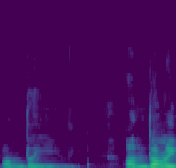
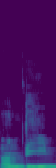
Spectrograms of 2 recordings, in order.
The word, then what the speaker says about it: Undine: A 2,000 star galaxy I have ran with the Borg, I think, the Undyne or the Undine, depending on who pronounced it which way.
